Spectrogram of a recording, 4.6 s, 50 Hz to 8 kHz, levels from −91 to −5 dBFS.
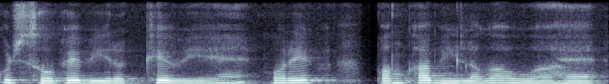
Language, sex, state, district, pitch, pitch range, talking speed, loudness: Hindi, female, Uttar Pradesh, Saharanpur, 200 Hz, 195-220 Hz, 170 wpm, -17 LUFS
